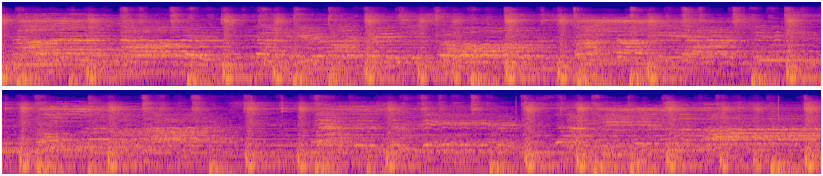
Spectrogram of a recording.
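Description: A live church worship band playing a song, with strummed acoustic guitars keeping a steady beat under voices singing.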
